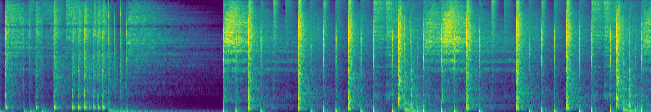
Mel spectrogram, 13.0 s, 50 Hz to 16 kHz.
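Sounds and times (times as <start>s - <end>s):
drum kit beat: 0.0s - 13.0s
bass line: 8.1s - 9.0s.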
